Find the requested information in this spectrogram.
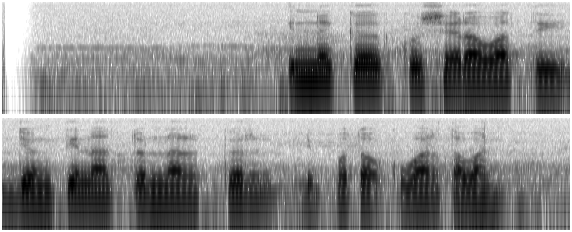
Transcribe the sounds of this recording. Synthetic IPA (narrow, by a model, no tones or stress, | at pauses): ʔinəkəkusɛɾawat̪id͡ʒɨŋt̪inat̪urnərkɨrdipɔt̪ɔkuwart̪awan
